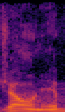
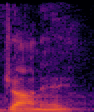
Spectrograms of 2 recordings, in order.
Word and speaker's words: Joni: Born the youngest of four daughters in 1949, Johnny Erickson Tada, I used to call her name Joni, but her name is pronounced Johnny after her father, Johnny Erickson Tada lived a very active life in Baltimore, Maryland.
